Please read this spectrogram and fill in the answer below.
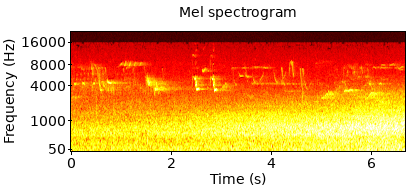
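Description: Outdoor ambience: scattered short songbird chirps over a steady hiss of background noise that slowly grows louder toward the end.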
